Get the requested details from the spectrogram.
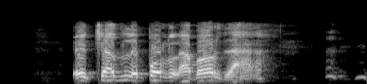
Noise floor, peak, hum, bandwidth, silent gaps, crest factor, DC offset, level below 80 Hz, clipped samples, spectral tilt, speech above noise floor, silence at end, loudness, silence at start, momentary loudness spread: -59 dBFS; 0 dBFS; none; 8 kHz; none; 12 dB; under 0.1%; -58 dBFS; under 0.1%; -2 dB/octave; 48 dB; 0 s; -11 LUFS; 0.75 s; 9 LU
